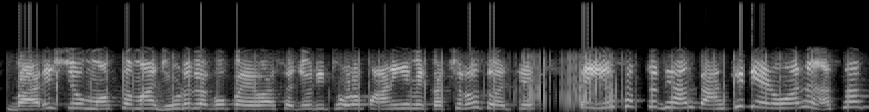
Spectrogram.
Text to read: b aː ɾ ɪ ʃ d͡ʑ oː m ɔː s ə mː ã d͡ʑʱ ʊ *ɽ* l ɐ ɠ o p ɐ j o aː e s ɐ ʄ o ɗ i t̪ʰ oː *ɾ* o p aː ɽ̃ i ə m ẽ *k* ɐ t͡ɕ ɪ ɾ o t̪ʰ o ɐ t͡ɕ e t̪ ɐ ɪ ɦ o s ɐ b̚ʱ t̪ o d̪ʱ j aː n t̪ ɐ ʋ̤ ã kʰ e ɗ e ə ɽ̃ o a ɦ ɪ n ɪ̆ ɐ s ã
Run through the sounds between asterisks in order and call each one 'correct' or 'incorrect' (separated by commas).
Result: correct, incorrect, correct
